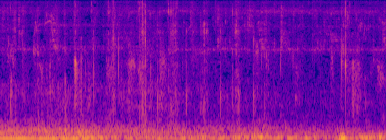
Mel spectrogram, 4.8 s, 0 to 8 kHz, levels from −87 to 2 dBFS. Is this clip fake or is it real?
real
